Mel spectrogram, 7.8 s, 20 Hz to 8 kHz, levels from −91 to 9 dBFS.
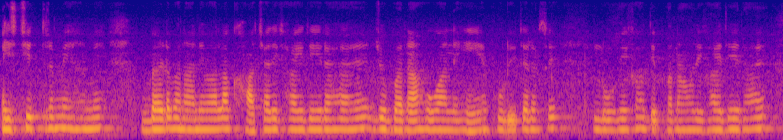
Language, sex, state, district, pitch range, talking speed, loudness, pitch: Hindi, female, Uttar Pradesh, Lalitpur, 170-185 Hz, 220 wpm, -19 LUFS, 175 Hz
